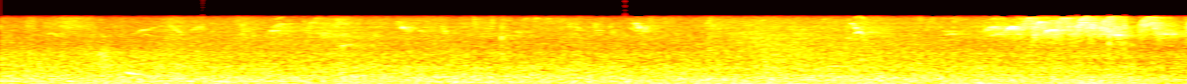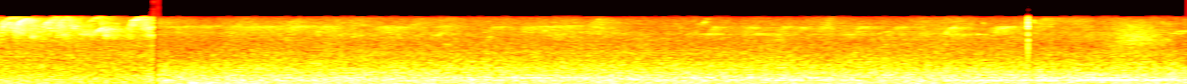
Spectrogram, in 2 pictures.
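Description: Small birds chirping over a steady background hum of ambient noise, with a burst of rapid, closely spaced chirps about eight seconds in lasting a couple of seconds.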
